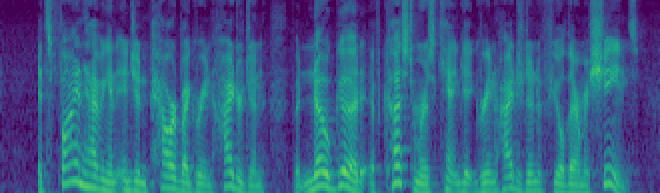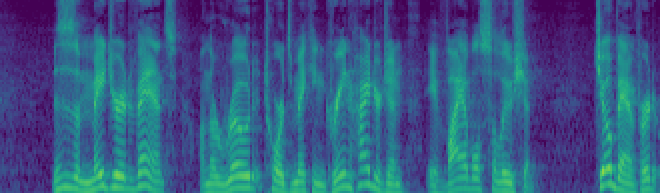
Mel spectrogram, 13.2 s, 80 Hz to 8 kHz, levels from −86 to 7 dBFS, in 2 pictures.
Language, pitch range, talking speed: English, 120-175 Hz, 175 wpm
